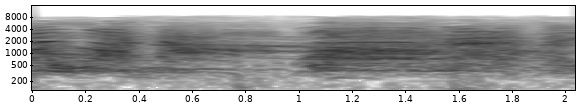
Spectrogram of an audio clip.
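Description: A large crowd performing a haka, many voices shouting the chant in unison in two loud bursts about a second apart.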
